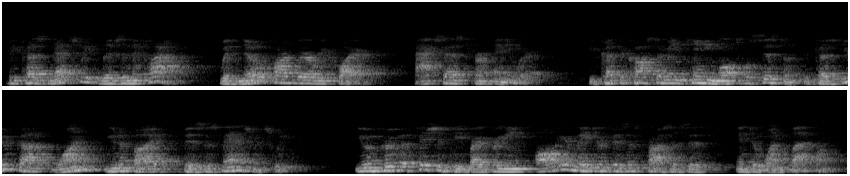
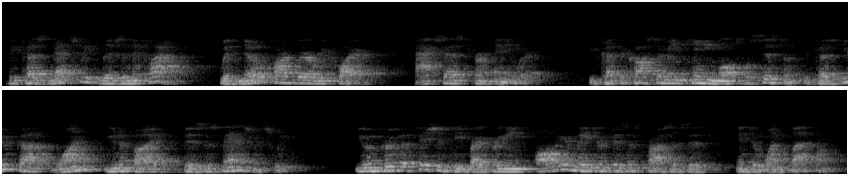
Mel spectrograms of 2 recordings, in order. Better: neither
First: room echo; noticeable; dies away in 0.9 s // off-mic speech; far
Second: room echo; noticeable; dies away in 0.9 s // off-mic speech; far

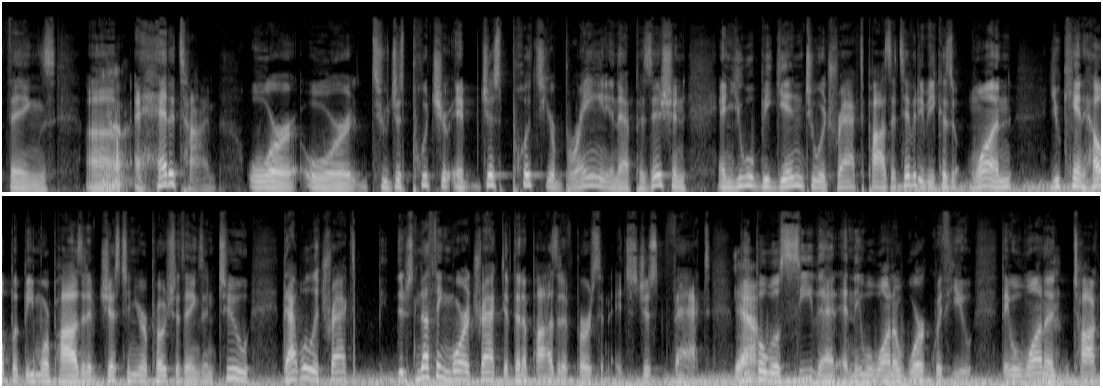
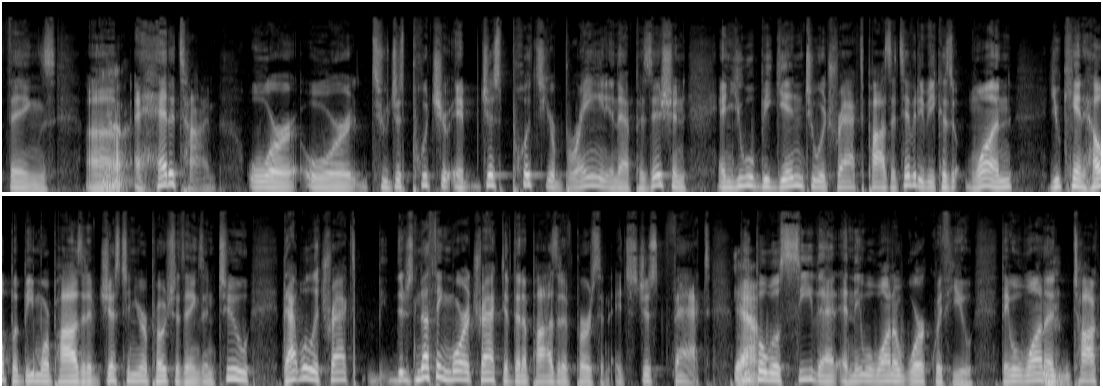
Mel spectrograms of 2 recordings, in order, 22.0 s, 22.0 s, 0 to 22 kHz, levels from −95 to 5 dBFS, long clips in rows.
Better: second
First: low rumble; noticeable; from 9 s on; 15 dB below the speech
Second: none

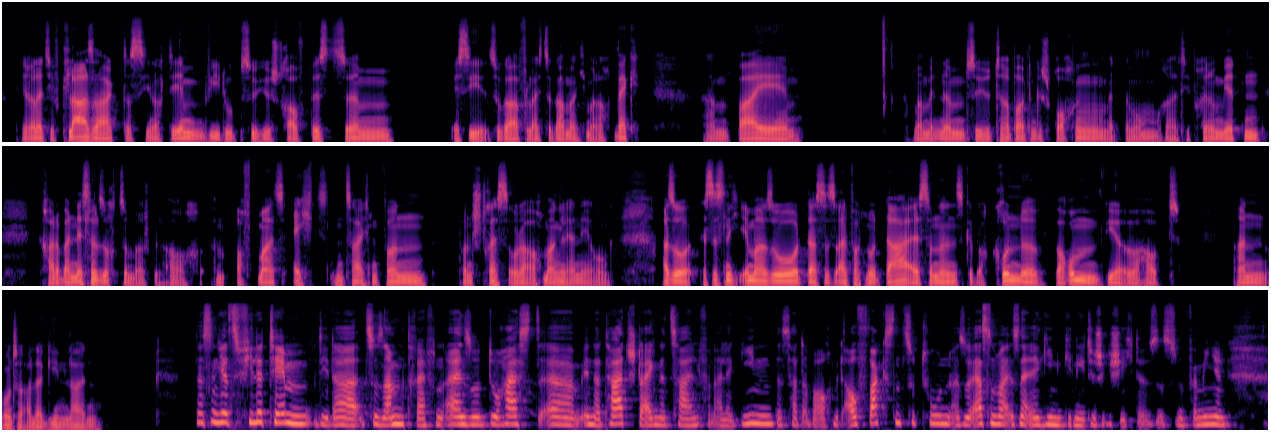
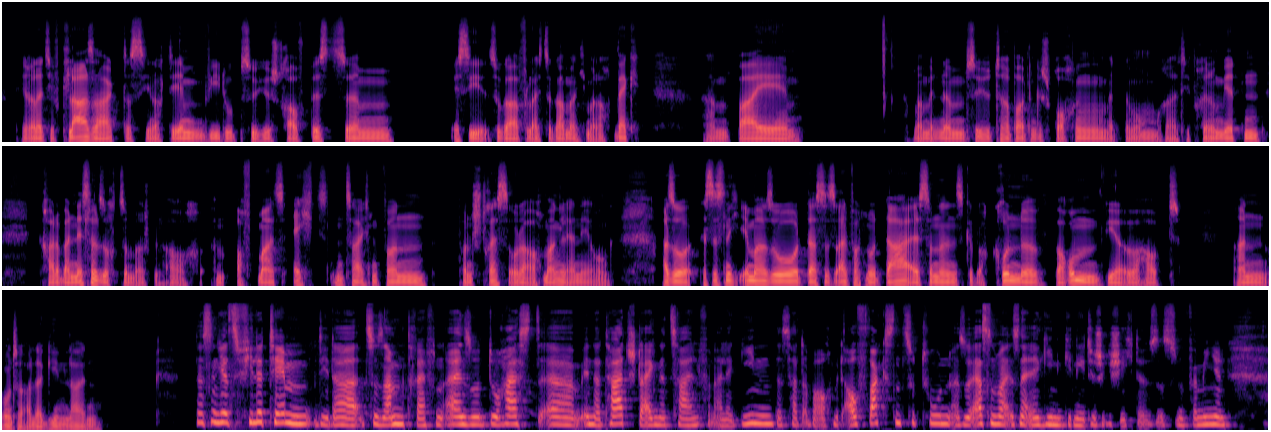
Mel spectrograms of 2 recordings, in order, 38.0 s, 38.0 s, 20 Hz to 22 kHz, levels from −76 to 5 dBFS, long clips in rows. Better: neither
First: none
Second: none

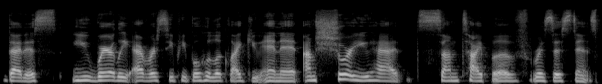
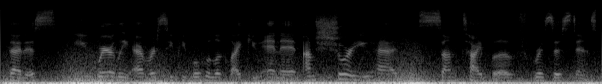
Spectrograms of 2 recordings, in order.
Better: first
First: none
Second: low rumble; loud; throughout; 4 dB below the speech

